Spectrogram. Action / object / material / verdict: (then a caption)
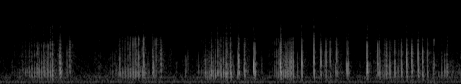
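scrape / textured leather loafer / leather / none. Fingertips and nails scratch and tap the textured upper near the metal horsebit buckle of a hollow, empty, dark embossed Guess leather loafer held up in the air. Soft, raspy scratching swells in the midrange give way to a run of quick, dry taps and ticks with almost no ring.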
